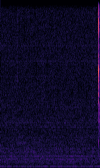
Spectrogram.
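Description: Steady low hum with a single sharp click of a computer mouse button near the end.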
